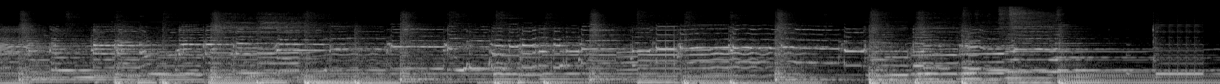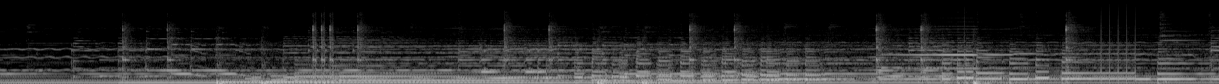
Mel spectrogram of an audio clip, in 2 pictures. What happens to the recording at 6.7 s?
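At 6.66 s a repeated buffer occurs, lasting until 6.74 s: new audio arrived late, so the device replayed the block it had just played, once. That block is about 85 ms long, which fits a 4096-sample buffer, and the audio jumps back with a hard join, heard as a short stutter. Unlike a dropout, there is no gap of silence; the same material sounds twice, and the timeline slips by roughly a tenth of a second.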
